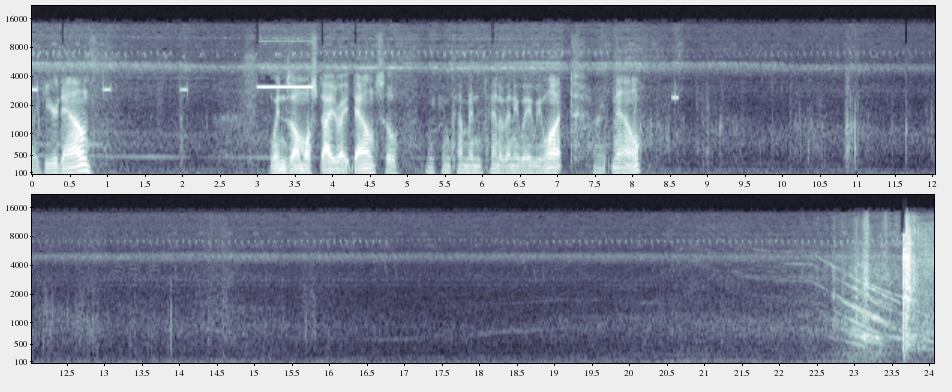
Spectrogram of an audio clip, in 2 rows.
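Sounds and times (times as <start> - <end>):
faint tone rising and falling: 0.0 - 5.5, 16.6 - 24.0
crickets chirring: 0.0 - 24.0.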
